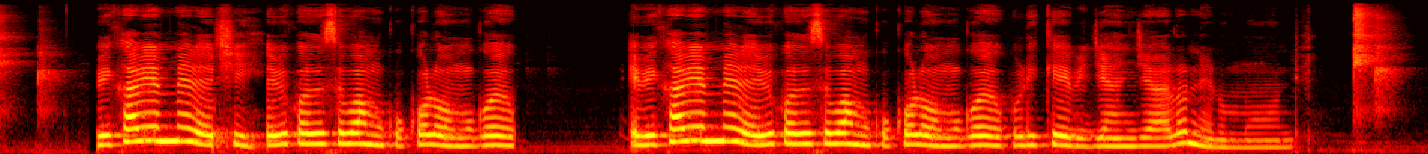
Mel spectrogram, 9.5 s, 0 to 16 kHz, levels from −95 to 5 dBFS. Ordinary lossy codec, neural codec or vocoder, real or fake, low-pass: AAC, 64 kbps; none; real; 14.4 kHz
